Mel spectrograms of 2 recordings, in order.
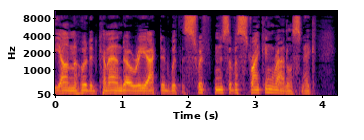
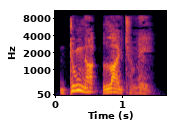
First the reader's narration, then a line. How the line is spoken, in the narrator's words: he snapped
